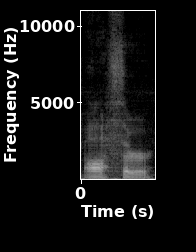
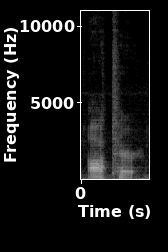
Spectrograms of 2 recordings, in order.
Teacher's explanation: I use a light pressure so that the sound never stops, and you get this continuous sound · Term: continuous TH sound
